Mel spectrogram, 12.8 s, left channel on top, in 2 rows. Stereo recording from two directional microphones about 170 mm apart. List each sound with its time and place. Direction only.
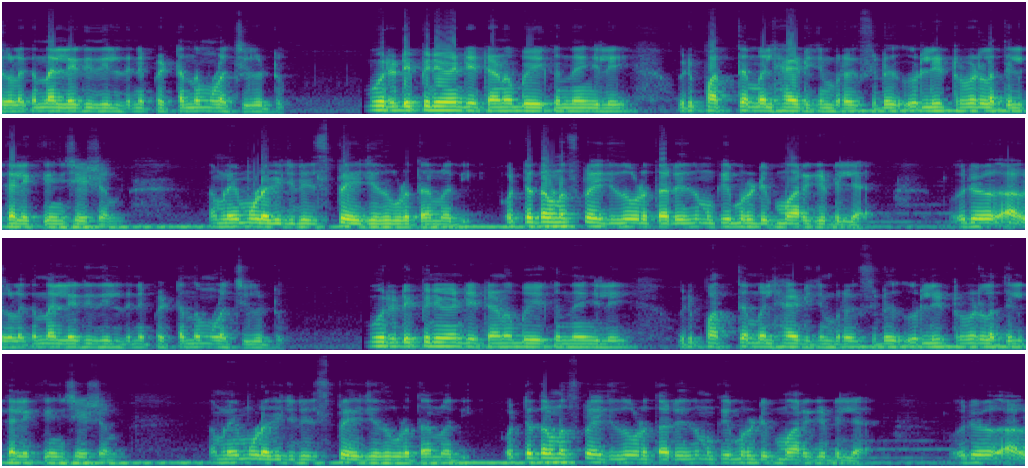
0.0 s speech: 20° left (ahead or behind)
